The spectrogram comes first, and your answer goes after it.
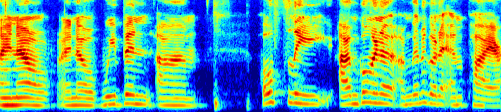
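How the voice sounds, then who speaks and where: In a plain, everyday voice, a woman speaks at a moderate pace and medium pitch with fairly even intonation. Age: 60s. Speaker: pen enthusiast. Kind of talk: casual chat.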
